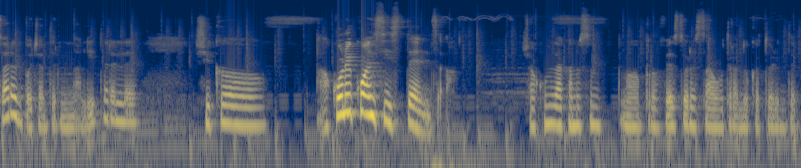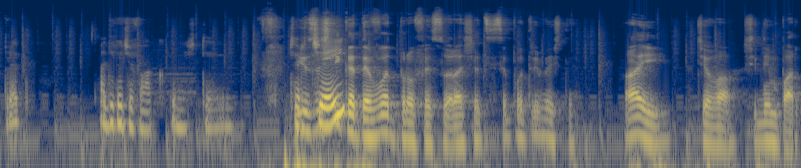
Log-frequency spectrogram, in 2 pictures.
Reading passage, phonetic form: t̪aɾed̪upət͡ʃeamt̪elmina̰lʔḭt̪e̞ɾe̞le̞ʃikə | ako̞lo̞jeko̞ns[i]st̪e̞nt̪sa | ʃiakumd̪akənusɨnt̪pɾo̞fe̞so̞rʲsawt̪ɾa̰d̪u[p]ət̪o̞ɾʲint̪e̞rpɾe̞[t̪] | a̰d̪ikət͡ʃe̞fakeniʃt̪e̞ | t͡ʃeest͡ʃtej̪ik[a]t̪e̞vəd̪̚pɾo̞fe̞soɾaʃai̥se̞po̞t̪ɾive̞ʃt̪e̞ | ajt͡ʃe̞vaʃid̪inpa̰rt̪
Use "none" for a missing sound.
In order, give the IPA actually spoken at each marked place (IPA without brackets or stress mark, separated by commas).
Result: i, k, t̪, ə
